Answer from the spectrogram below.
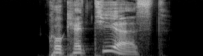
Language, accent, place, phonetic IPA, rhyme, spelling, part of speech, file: German, Germany, Berlin, [kokɛˈtiːɐ̯st], -iːɐ̯st, kokettierst, verb, De-kokettierst.ogg
- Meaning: second-person singular present of kokettieren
